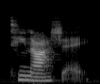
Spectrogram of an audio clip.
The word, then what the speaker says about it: Tinashe: Tinashe.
